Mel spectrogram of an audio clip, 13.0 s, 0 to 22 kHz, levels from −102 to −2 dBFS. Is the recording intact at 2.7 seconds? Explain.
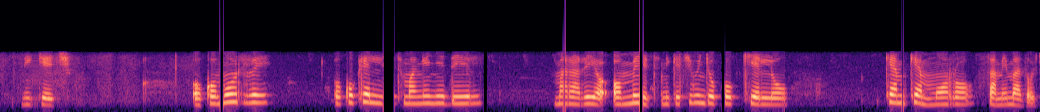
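No. A block of digital silence runs from 2.74 to 2.79 s: about 46 ms of samples, consistent with a 2048-sample buffer, go silent with no fade. This leaves a short hole.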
